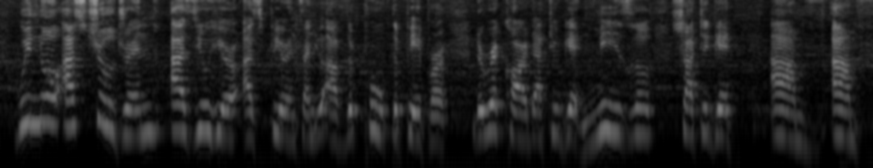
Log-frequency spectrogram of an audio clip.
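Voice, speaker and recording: Music plays in the background as the speaker talks at a moderate pace in a Jamaican accent. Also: woman. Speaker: vlogger. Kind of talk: personal commentary monologue. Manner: halting.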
